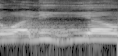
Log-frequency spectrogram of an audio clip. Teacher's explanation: ادغام ناقص ہو رہا ہے، غنہ کے ساتھ میں پڑھیں گے۔ ولا میں الف مدہ ہے، اسے ایک الف کے برابر کھینچ کر پڑھیں گے۔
